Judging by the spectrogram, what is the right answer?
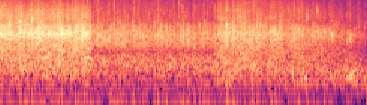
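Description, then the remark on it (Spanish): An audience claps steadily for several seconds, a dense wash of many hands, loud at first and easing slightly after the first second, with no one speaking. “Entonces aplaudan y yo tomo agua.”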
